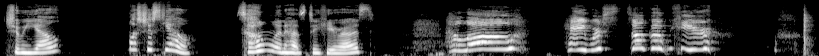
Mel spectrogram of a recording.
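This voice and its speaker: A woman's voice: very high voice, expressive, slow pace, pauses often, bright, forceful tone, no echo, studio quality, full character voice. A woman playing a sarcastic young cheerleader bully. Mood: anxious. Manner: sarcastic, prickly, defensive, often whispering. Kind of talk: ASMR roleplay.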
